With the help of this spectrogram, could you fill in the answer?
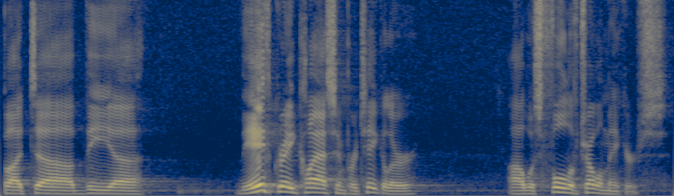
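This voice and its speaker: A man with a loud voice giving an earnest Bible lesson in sermon style, stressing key words slowly. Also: mid-range voice, animated, clean tone, in a large hall. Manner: earnest, emphatic with slow stressed phrases. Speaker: Bible teacher.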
